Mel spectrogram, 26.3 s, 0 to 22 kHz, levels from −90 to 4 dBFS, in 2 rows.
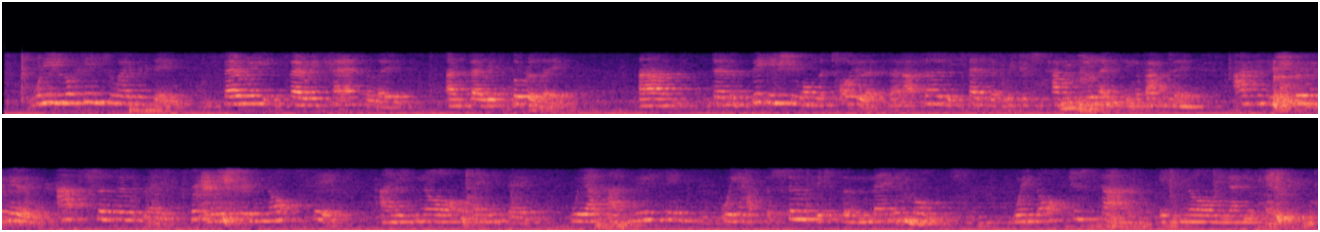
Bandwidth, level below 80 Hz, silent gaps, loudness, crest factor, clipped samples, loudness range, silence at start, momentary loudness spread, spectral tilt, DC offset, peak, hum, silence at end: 4.2 kHz; -46 dBFS; none; -25 LUFS; 18 dB; under 0.1%; 4 LU; 0 s; 11 LU; -5 dB/octave; 1%; -6 dBFS; none; 0 s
